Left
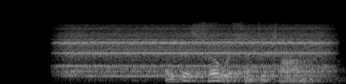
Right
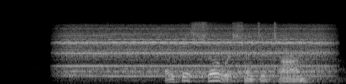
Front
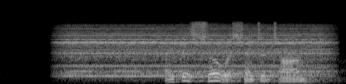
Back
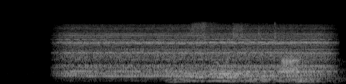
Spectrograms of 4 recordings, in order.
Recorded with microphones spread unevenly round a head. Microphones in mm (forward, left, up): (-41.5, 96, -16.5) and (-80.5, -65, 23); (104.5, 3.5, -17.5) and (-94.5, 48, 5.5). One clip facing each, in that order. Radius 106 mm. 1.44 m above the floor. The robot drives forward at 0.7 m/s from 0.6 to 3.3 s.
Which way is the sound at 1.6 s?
35° right.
